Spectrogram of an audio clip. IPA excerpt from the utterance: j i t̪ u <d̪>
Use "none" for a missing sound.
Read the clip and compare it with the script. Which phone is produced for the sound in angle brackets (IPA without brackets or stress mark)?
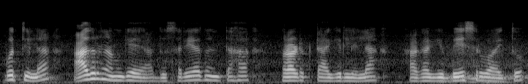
none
